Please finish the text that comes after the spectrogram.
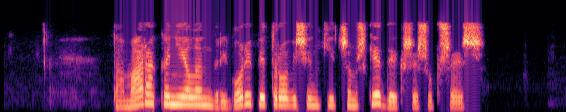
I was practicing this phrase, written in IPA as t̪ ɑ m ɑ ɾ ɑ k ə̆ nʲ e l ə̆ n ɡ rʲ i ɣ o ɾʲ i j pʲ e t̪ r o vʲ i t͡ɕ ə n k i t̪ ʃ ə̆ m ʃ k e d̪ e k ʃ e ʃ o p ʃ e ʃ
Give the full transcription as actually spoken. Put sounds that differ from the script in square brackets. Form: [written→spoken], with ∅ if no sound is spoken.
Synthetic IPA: t̪ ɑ m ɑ ɾ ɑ k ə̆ nʲ e l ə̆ n ɡ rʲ i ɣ o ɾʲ i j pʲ e t̪ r o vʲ i t͡ɕ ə n k i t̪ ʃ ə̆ m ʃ k e d̪ e k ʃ e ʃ [o→u] p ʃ e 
